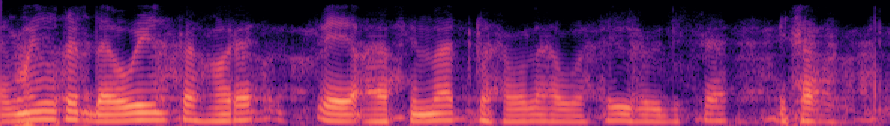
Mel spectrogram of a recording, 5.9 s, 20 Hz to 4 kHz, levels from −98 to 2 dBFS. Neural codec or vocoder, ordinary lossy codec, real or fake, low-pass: codec, 24 kHz, 1 kbps, SNAC; none; fake; 3.6 kHz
